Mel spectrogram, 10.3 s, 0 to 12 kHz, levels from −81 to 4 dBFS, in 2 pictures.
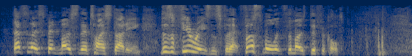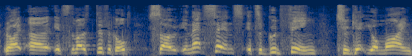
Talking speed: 235 wpm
